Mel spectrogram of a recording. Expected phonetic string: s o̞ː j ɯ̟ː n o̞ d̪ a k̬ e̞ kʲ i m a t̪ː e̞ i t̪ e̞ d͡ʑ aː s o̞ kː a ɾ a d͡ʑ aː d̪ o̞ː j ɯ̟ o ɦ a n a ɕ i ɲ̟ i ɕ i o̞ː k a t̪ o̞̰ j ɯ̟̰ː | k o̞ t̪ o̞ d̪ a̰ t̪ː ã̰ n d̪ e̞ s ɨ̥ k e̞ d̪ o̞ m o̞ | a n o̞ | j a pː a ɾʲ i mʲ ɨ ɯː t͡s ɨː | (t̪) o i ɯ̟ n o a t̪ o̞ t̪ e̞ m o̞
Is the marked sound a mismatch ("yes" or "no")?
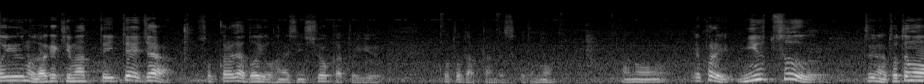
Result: no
